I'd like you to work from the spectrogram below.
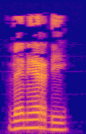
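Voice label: "venerdi", Italian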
